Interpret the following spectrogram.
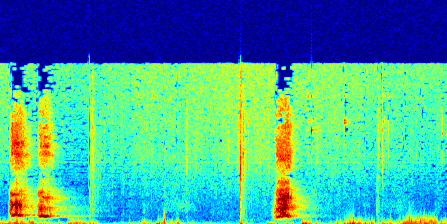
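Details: Cairn Terrier at play with a football, giving two quick barks in a row, then one more bark near the end, amid heavy low rumbling and scuffling noise.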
